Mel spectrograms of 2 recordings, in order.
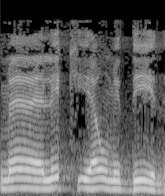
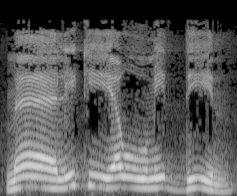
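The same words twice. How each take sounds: First: "مالك" with the final kaf left vowelless; common mistake. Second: Slow "مالك" ending in a clear ki; correct kasra. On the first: Retold or imitated. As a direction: say "مالك" quicker, ending on a bare k. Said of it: "كتير من الناس يقول لك". (نطق «مالك» بتسكين الكاف خطأً) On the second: Shown as a demonstration. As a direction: recite "مالك" drawn out, kaf with kasra. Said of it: "هي مالكي، الكاف مكسور". (ترتيل «مالك» بكسر الكاف)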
